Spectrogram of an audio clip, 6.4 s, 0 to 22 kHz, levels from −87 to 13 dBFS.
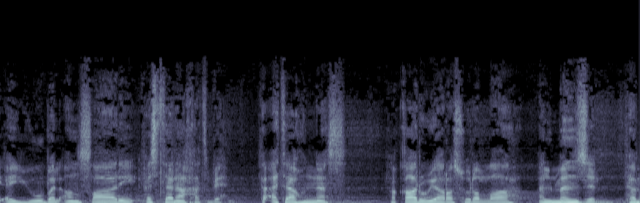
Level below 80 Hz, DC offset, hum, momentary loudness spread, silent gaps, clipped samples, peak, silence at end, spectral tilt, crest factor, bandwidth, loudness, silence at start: -54 dBFS; under 0.1%; none; 13 LU; none; under 0.1%; -4 dBFS; 0 s; -5.5 dB/octave; 16 dB; 15 kHz; -20 LUFS; 0 s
